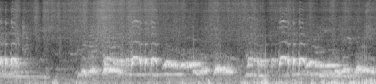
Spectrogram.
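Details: Zebra dove of a local strain, described as singing actively with a big voice: repeated low mellow cooing phrases with rolling, trilled notes, one after another with little pause, and a steady lower hum running beneath.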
